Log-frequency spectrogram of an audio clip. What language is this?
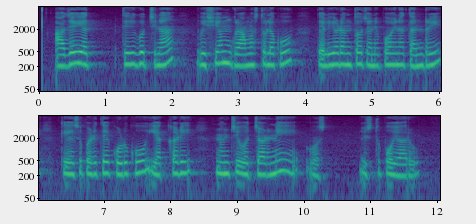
Telugu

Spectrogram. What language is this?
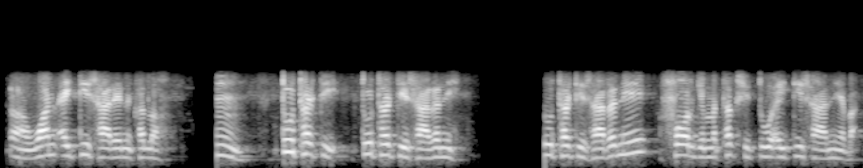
Manipuri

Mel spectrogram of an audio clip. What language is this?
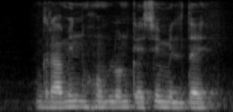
Magahi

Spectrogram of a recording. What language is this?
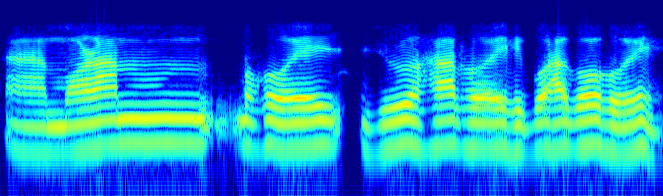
Assamese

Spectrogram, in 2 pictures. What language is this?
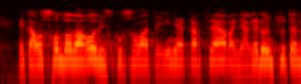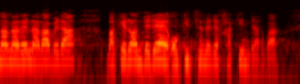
Basque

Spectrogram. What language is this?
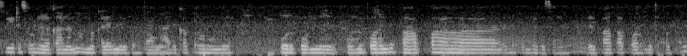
Tamil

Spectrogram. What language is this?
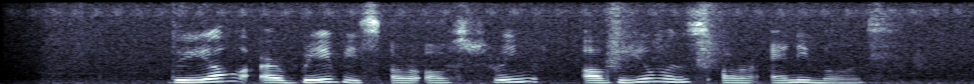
Javanese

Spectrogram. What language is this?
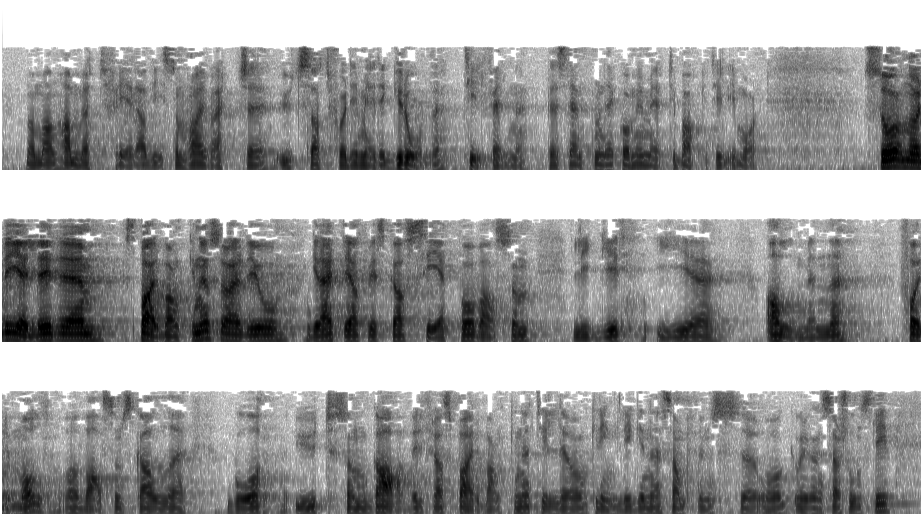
Norwegian Bokmål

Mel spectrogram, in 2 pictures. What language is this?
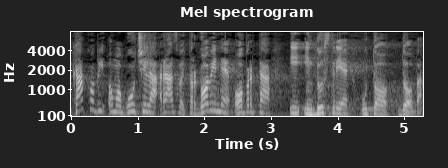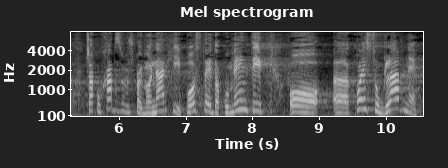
Croatian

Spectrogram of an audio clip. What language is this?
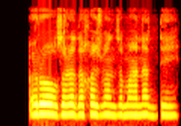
Pashto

